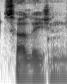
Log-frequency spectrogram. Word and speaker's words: Silesian: Am I saying that right? Silesian? – Silesian, yeah.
